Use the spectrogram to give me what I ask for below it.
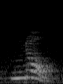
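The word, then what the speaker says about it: know: में भी यहां पर जो के है वो साइलेंट है ठीक है ये साइलेंट हो रहा है कब साइलेंट होगा अब आप इसको क्या बोलोगे नो अब के को प्रोनाउंस नहीं करेंगे नो नॉट नाइट नाइट तो यहां पे कब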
